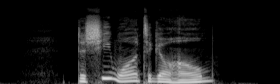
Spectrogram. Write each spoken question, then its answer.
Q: Does she want to go home?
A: No, she doesn't want to go home.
